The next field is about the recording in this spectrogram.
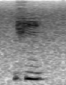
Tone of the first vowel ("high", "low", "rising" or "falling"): high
